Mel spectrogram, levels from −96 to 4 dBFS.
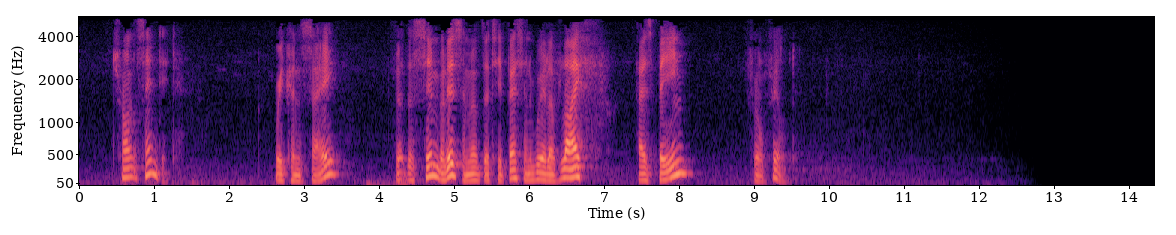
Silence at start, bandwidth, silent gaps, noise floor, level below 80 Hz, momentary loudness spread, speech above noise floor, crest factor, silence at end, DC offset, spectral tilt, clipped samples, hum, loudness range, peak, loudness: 0.45 s; 5.4 kHz; none; -77 dBFS; -54 dBFS; 14 LU; 53 dB; 24 dB; 4.9 s; under 0.1%; -8 dB/octave; under 0.1%; none; 15 LU; -4 dBFS; -25 LUFS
